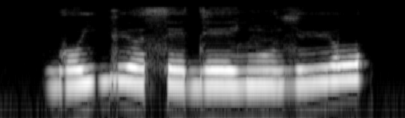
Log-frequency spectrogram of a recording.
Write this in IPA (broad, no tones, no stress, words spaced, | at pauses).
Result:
ɡojɡyə̯ sedeʎũ zylˠ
